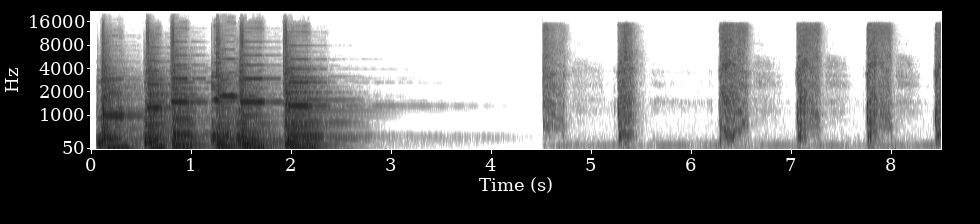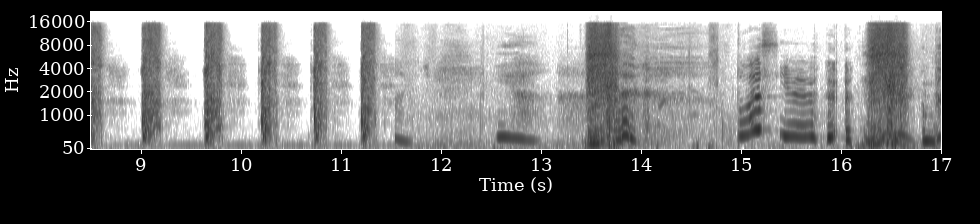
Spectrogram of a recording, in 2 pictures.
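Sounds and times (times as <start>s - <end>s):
animal sneezing: 4.5s - 5.6s, 6.2s - 11.6s, 13.4s - 14.0s, 16.2s - 16.9s.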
